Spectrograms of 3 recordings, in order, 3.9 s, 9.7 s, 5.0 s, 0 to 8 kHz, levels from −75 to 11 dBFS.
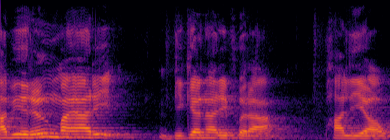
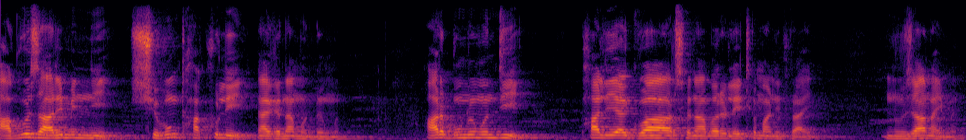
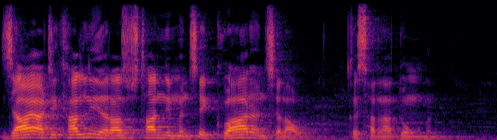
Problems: constant background noise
